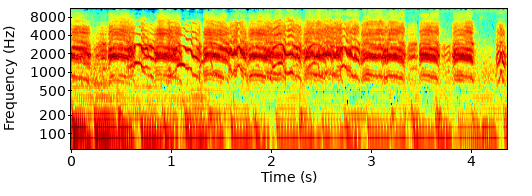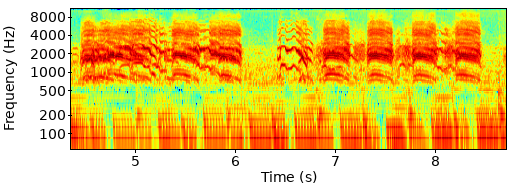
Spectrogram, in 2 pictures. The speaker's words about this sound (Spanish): Me parece escuchar, es que hay tanto ruido de pajaritos,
